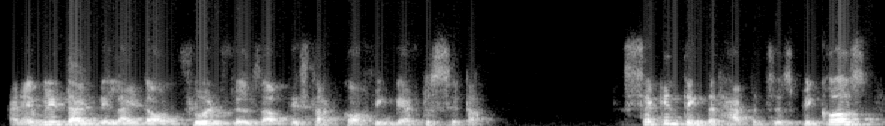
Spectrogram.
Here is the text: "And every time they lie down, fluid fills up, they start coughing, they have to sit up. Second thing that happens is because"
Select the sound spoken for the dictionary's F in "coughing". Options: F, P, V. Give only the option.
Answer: F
